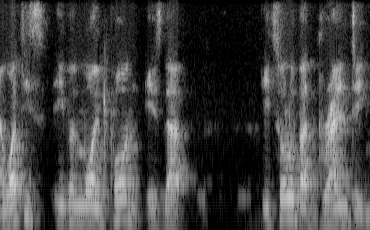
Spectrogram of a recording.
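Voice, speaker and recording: Here a man speaks at a moderate pace. His voice is somewhat breathy, with ordinary pitch variation. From France (Brittany). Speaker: venture investor and author. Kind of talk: interview. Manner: halting.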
